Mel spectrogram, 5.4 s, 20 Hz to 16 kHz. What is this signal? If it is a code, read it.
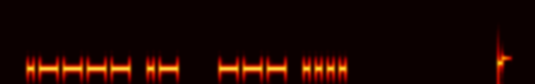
Morse code, heard as a keyed tone, about 20 wpm, 700 Hz. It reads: 1A OH
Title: Field Day Exchanges - 20wpm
